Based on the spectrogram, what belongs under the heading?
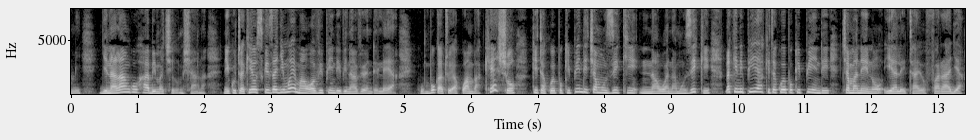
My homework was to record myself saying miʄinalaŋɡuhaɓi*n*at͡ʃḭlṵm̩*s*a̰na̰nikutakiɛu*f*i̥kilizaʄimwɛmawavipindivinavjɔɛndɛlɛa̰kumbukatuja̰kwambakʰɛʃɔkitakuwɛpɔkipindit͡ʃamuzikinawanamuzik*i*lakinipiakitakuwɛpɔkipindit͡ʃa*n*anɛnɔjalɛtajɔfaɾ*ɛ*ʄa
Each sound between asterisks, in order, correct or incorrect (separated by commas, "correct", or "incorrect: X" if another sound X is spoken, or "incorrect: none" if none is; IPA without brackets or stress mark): incorrect: m, incorrect: ʃ, incorrect: s, correct, incorrect: m, incorrect: a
